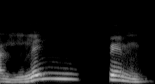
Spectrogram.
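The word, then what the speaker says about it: linchpin: अगला वर्ड है आपका लिन पिन क्या कहेंगे इसको लिंक पिन कहेंगे ठीक है इसमें सी साइलेंट होता है लिन पिन क्या होता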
